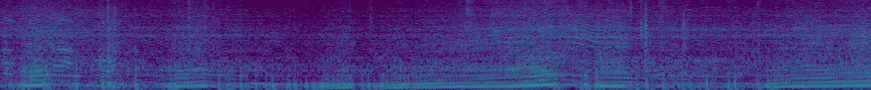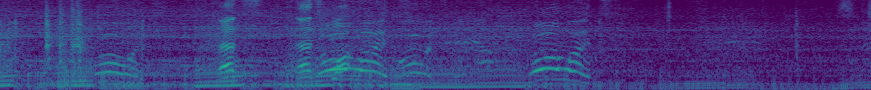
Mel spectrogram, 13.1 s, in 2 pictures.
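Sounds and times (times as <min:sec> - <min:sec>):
car engine revving under load: 0:00.0 - 0:13.0.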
